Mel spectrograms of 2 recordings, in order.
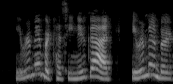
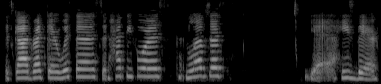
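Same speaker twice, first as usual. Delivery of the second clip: usual speaking voice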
